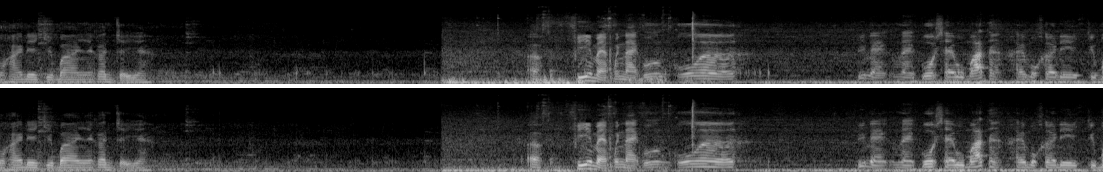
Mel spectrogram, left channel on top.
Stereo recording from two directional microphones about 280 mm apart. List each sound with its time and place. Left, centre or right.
0.0 s speech: centre
5.3 s speech: centre
8.6 s speech: centre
